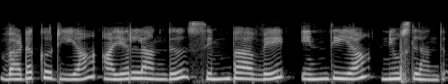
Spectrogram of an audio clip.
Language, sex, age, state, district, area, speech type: Tamil, female, 18-30, Tamil Nadu, Viluppuram, urban, spontaneous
